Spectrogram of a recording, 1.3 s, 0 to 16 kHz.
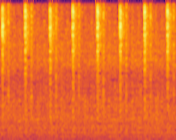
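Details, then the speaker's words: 4-cylinder car idling on LPG, engine bay, before repair: sharp even ticking about five a second from worn STAG WC-03 gas injectors, louder than normal; engine jerked on acceleration and shook at idle; injectors replaced with new set. "No jest jest jest słychać jak cyka one zawsze cykają wtryski od gazu ale nigdy za głośno nie cykał"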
